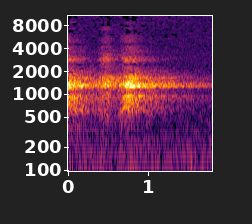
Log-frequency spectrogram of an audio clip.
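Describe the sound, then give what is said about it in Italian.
A single deep, drawn-out gasping breath imitated by a voice, copying a dying man's final breath, breathy and rasping, swelling in the middle and slowly trailing off, with no talking. “La dottoressa era lì, lui ha fatto questo respiro e lei mi ha detto no, non si spaventi, adesso farà altri due respiri.”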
